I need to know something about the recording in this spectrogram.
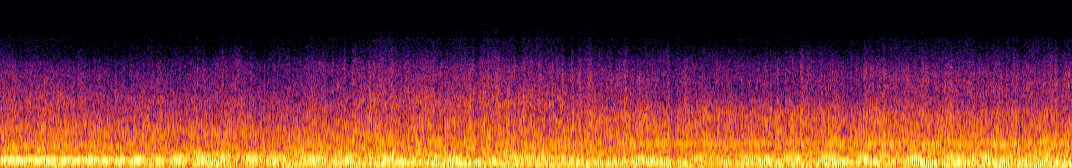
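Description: Mini jet boat's engine running steadily at cruising speed, with water rushing past the hull close by.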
